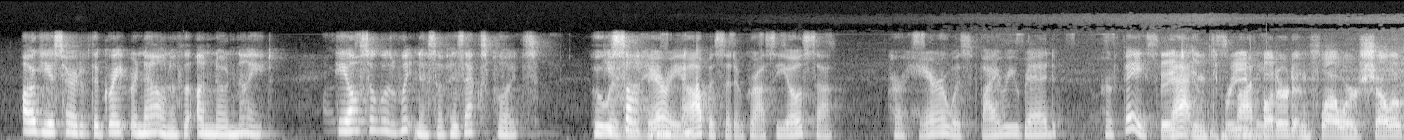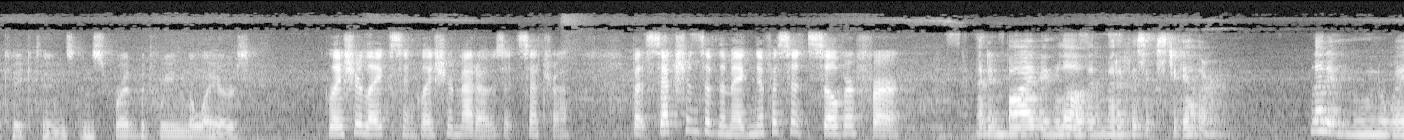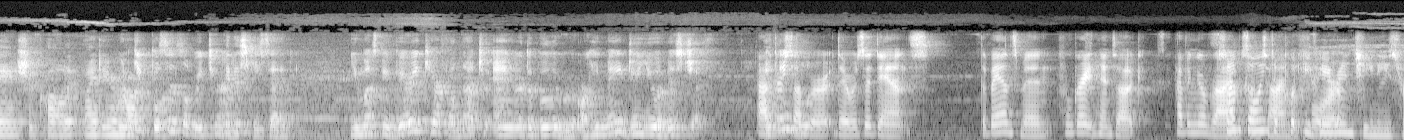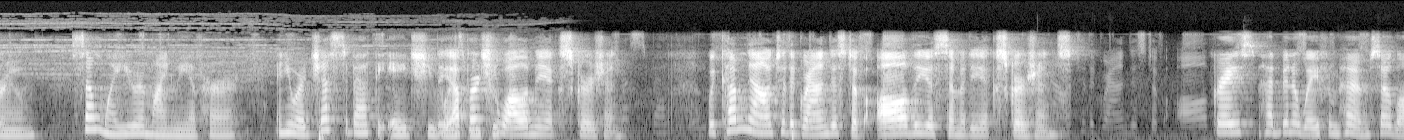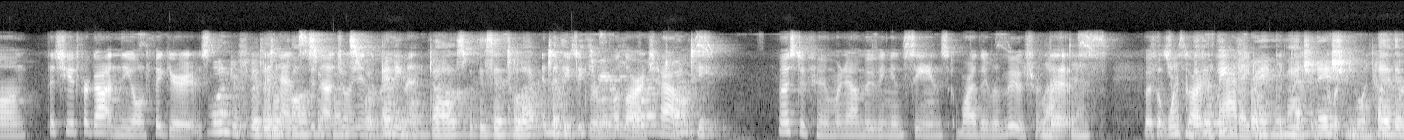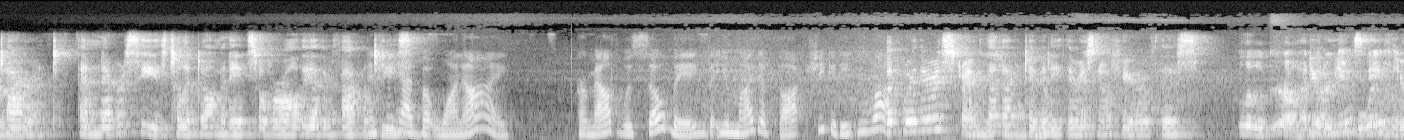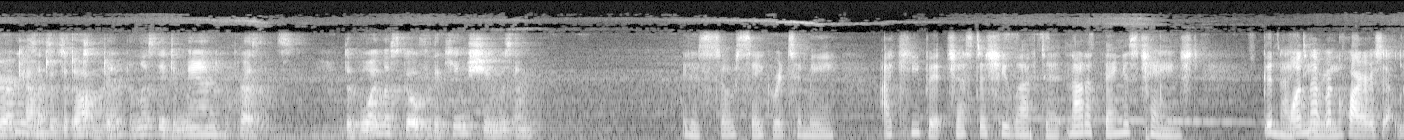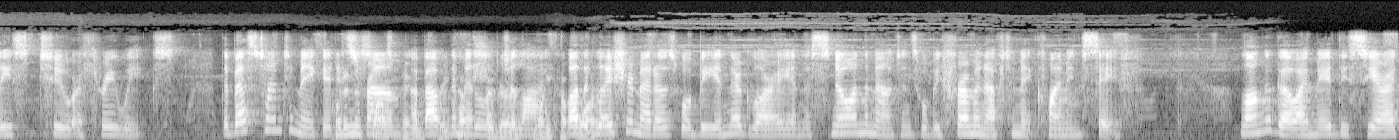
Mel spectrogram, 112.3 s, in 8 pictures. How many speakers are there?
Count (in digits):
8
